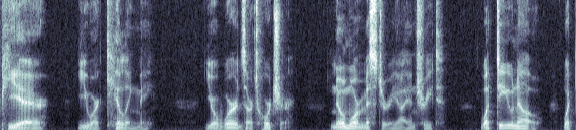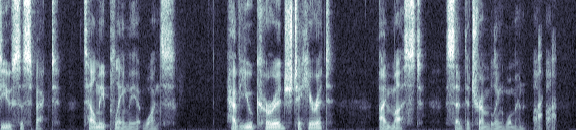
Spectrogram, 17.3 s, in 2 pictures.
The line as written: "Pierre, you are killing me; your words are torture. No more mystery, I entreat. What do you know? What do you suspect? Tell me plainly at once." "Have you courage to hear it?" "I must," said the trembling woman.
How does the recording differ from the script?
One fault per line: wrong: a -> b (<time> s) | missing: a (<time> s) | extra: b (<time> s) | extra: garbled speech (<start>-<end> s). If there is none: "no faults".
no faults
